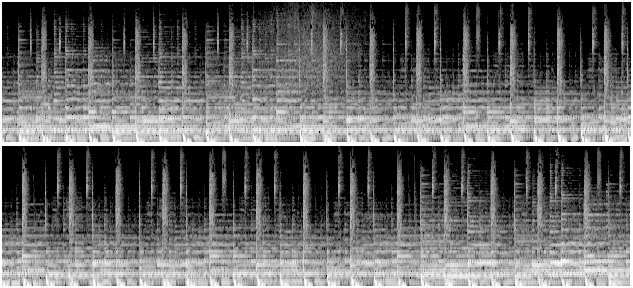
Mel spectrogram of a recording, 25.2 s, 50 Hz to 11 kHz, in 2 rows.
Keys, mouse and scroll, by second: 1.3-2.4 drag, 2.8-4.5 drag, 4.6-6.6 drag, 6.7 click, 9.3 click, 9.7 click, 10.2 click, 11.0 click, 11.6 click, 12.9 click, 16.6 click, 19.8 click, 20.6 click, 22.0 click, 24.0 ctrl+c.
